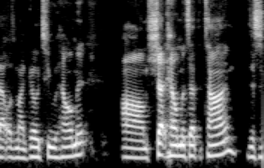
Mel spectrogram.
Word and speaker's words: Schutt: I believe the pronunciation is shut. I could be wrong. I could have been pronouncing this wrong for my entire life, but I always believed they were shut helmets. S-C-H-U-T-T.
